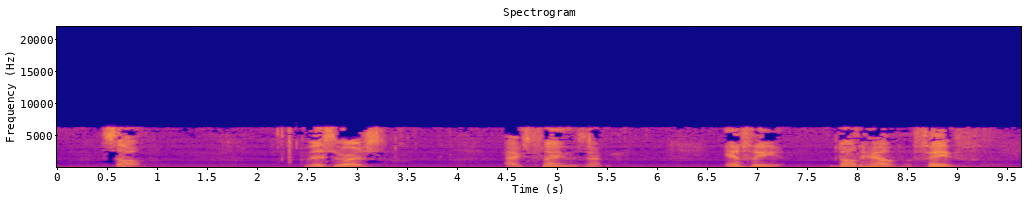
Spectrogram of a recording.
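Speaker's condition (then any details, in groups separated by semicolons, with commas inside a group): Stroke; understood only a little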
